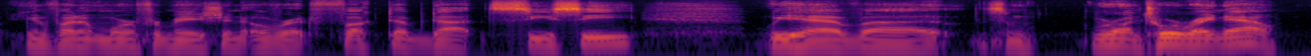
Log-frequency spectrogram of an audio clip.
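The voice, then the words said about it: Strained voice. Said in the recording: “my voice is strained”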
